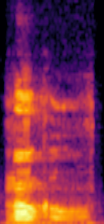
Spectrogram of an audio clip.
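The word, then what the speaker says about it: Mughal: nominally ruled by the Muggle Empire I bet I'm saying that wrong aren't I mugle yeah that sounds more plausible but as throughout most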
